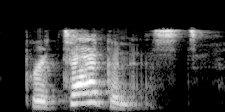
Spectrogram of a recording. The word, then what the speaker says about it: protagonist: With the stress, it's protagonist. Again, protagonist. The stressed syllable is the second one, protagonist.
